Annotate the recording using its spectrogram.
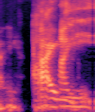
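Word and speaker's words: hay: And notice there's only one letter difference, but we pronounce all these letters except for the H. I. Ay.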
